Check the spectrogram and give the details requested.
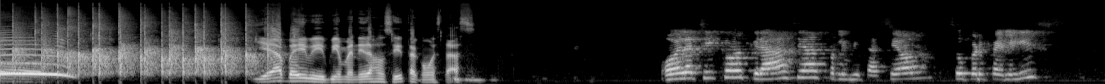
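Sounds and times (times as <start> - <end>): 
applause: 0.0 - 3.2
speech: 2.6 - 5.1, 6.6 - 10.6.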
